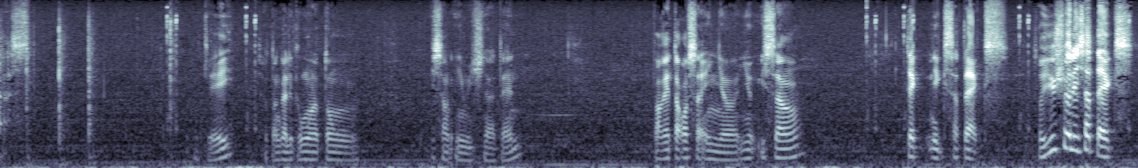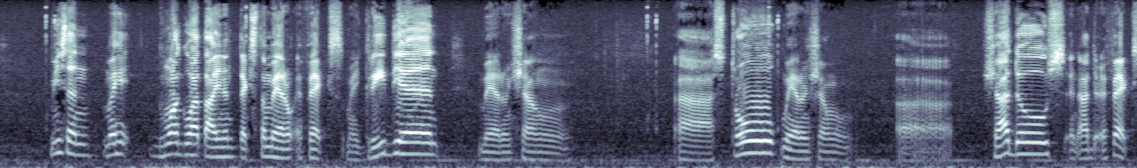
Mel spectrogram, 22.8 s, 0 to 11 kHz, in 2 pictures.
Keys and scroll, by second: 2.1 End, 3.6-5.7 typing, 6.0 Return, 22.4 Return.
